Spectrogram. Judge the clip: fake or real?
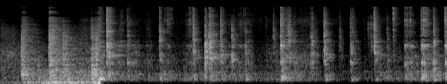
real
